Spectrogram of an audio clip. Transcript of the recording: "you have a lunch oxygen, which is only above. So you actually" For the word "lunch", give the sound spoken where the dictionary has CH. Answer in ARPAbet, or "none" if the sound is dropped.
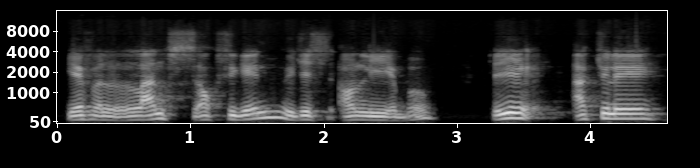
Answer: S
